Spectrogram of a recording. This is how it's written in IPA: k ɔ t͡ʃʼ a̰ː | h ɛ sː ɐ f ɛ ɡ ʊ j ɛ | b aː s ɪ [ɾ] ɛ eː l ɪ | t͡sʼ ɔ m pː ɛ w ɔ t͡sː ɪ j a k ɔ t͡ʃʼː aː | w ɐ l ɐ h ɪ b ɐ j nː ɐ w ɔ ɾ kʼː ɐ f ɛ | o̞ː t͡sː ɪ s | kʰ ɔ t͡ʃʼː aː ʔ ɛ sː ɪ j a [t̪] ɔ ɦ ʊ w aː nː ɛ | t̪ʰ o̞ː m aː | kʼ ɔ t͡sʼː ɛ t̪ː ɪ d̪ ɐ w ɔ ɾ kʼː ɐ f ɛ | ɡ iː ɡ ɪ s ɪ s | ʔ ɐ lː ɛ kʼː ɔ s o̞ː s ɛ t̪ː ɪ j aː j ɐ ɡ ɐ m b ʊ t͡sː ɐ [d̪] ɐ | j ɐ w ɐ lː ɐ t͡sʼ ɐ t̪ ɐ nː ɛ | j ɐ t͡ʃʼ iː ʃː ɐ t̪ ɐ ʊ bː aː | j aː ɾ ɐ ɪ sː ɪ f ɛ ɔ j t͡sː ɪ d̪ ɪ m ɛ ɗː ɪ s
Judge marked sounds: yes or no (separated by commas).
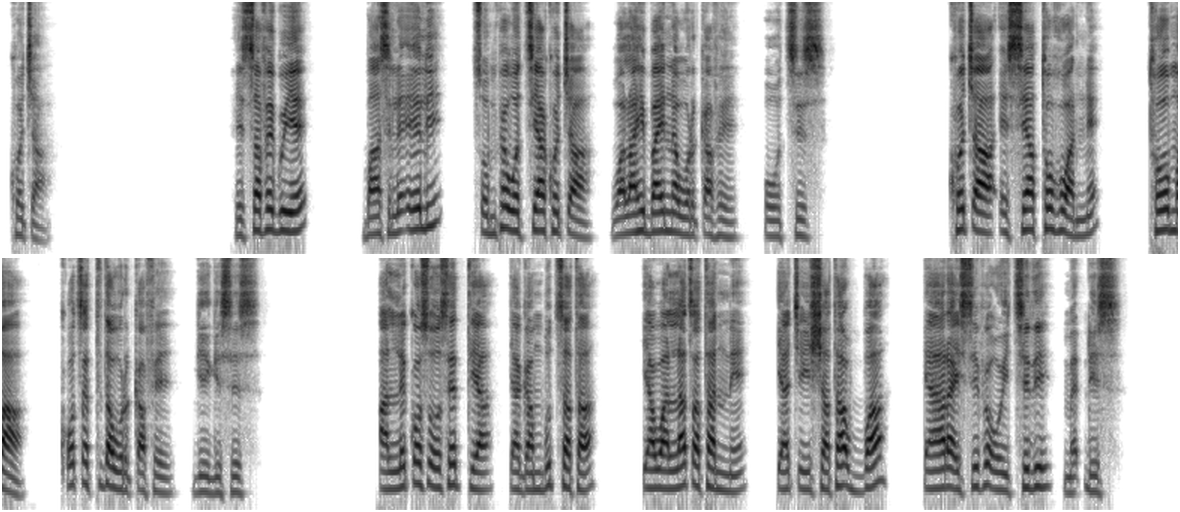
no, yes, no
